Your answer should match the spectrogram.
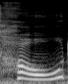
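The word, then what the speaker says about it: HODL: going to see um it's pronounced hold of course it's spelled h-o-d-l because it actually is an acronym um and it stands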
